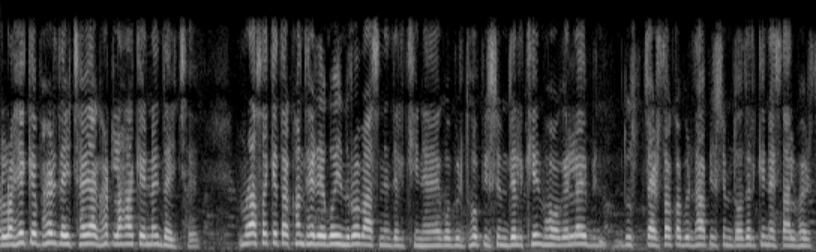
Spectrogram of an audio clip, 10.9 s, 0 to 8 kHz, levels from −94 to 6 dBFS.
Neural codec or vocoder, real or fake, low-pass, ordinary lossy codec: none; real; 7.2 kHz; none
